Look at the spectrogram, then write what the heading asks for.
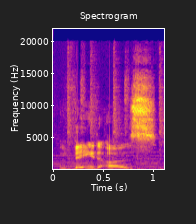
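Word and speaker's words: Vedas: thank you Emperor chinoo the vadas pronounced vas and upanishads your pronunciation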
